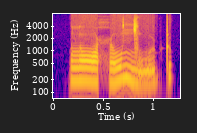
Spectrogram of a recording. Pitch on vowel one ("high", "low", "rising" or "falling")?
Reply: low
